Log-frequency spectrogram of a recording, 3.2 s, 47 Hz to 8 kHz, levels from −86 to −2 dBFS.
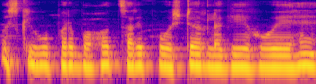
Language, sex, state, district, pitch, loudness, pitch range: Hindi, male, Jharkhand, Deoghar, 145 Hz, -16 LUFS, 140-150 Hz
